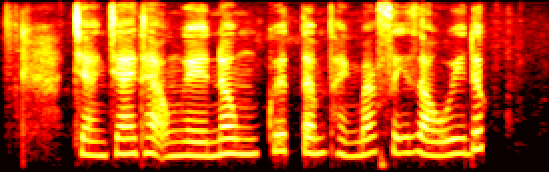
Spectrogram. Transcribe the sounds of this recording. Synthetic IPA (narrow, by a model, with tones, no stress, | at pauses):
t͡ɕaː˨˩ŋt͡ɕaː˧jt̪ʰa̰ː˧˨wŋe˨˩nə˧wŋ͡mkwi˦˥ət̚t̪ə˧mt̪ʰa˨˩jŋ̟ɓaː˦˥k̚sḭ˧˥za˨˩wʔi˧ɗɨ˦˥k̚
